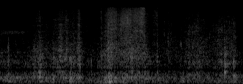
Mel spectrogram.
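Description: Faint rustling and rubbing of paper as hands press and smooth a paper cutout onto a journal page.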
